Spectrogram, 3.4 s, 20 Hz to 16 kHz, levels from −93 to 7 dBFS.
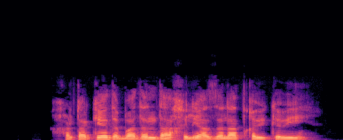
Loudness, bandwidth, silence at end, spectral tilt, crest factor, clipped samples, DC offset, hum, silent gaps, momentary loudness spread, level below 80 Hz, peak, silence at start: -14 LUFS; 6.8 kHz; 0.35 s; -8 dB/octave; 14 dB; under 0.1%; under 0.1%; none; none; 6 LU; -56 dBFS; 0 dBFS; 0.55 s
